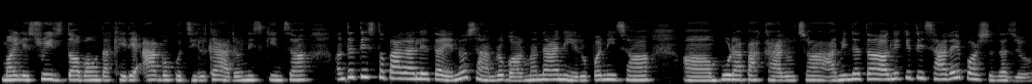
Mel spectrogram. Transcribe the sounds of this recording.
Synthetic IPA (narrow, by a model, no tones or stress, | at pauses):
mʌjleswit͡sd̪ʌbaw̃d̪akʰeɾiʔaɡokod͡zʱilkaɦʌɾuniskint͡sʰʌ | ʌnt̪ʌt̪est̪opaɾalet̪ʌɦenusɦamroɡʱʌrmananiɦʌɾupʌnit͡sʰʌ | buɽapakʰaɦʌɾut͡sʰʌɦamilet̪ʌːlikʌt̪isaɾʌjpʌrsʌd̪ʌd͡zu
